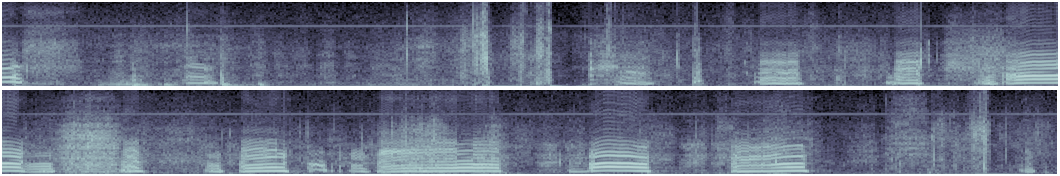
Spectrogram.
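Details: Newborn puppies suckling, with soft clicking, smacking and snuffling noises throughout and a handful of short, downward-bending whimpers in the second half.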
